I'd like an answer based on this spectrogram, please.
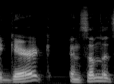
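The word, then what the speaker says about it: Garruk: to my knowledge everybody at Wizards even I says Garrick but for some reason in the public people still say G and I don't know why that is but there's also people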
